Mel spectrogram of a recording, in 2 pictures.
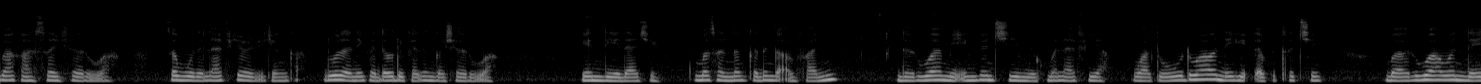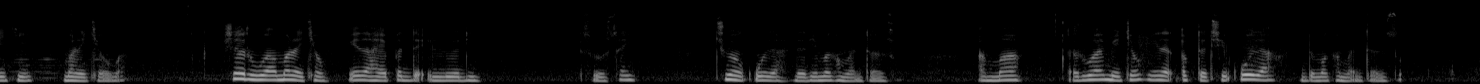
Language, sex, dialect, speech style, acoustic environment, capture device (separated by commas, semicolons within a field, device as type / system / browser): Hausa, female, Nigeria - Kano, focused, nature, mobile / Linux / Chrome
